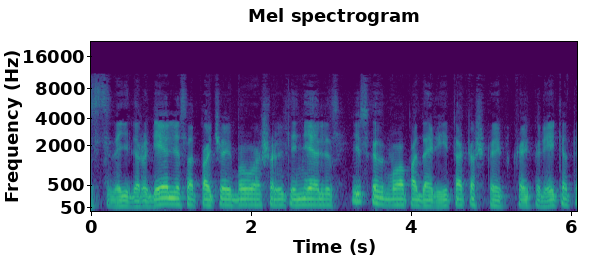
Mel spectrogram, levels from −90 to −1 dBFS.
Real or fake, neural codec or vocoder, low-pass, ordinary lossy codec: fake; codec, 44.1 kHz, 7.8 kbps, Pupu-Codec; 14.4 kHz; MP3, 48 kbps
